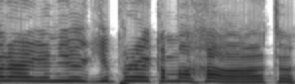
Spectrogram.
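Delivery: mock elderly Italian voice. Ending an imitation of the other speaker's argument: old italian voice. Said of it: "old Italian no, no".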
